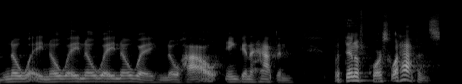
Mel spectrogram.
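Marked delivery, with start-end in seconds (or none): 0.0-2.9 mock emphatic, incredulous, insistent tone. Retelling a Bible story, acting out Peter refusing to believe: imitating disbelief. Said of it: "Peter can't believe it".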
